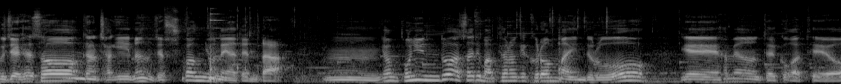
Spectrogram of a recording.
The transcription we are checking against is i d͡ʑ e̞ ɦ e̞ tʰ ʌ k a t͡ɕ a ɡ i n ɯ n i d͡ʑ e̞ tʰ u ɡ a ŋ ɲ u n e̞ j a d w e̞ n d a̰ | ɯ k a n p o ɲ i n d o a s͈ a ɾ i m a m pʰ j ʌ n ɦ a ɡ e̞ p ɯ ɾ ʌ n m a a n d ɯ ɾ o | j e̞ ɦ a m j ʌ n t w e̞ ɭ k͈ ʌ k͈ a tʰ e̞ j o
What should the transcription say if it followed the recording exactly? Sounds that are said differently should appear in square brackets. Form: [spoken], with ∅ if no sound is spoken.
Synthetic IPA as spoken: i d͡ʑ e̞ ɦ e̞ [sʰ] ʌ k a t͡ɕ a ɡ i n ɯ n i d͡ʑ e̞ [sʰ] u ɡ a ŋ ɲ u n e̞ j a d w e̞ n d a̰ | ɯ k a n p o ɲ i n d o a s͈ a ɾ i m a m pʰ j ʌ n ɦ a ɡ e̞ [k] ɯ ɾ ʌ n m a [i] n d ɯ ɾ o | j e̞ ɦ a m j ʌ n t w e̞ ɭ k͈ ʌ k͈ a tʰ e̞ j o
